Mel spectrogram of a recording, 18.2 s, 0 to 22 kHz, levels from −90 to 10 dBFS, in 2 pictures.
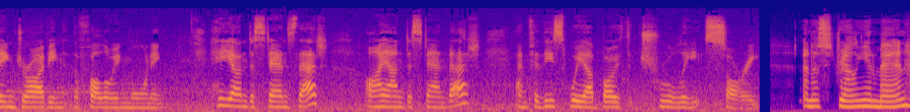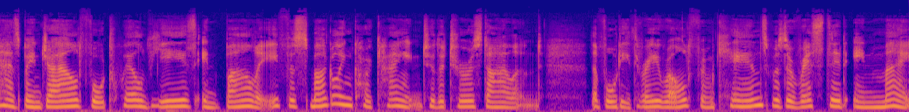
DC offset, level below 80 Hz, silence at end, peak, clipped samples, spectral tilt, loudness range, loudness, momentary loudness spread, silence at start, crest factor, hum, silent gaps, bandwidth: under 0.1%; -44 dBFS; 0 s; -2 dBFS; under 0.1%; -4 dB/octave; 4 LU; -19 LUFS; 10 LU; 0 s; 18 dB; none; 7.60-7.71 s; 13.5 kHz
